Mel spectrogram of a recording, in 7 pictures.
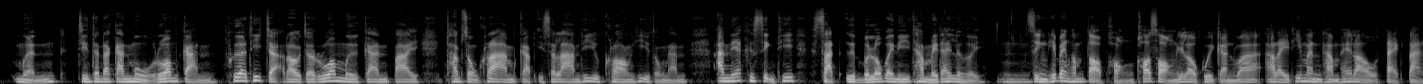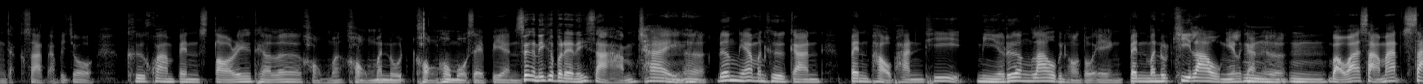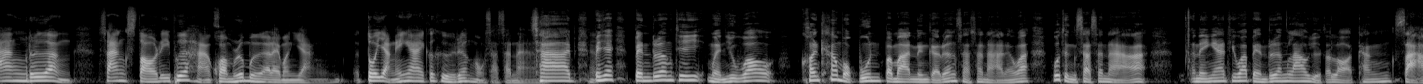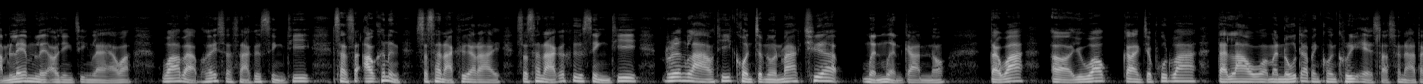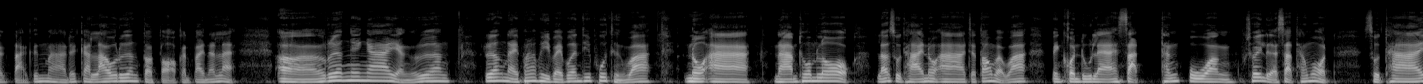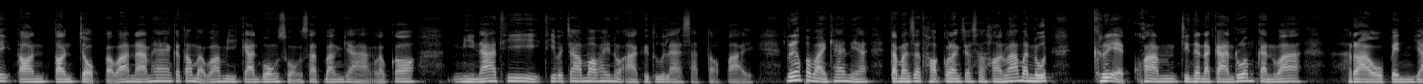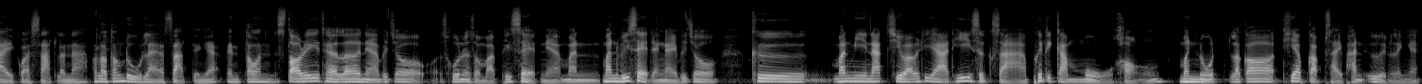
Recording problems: none

